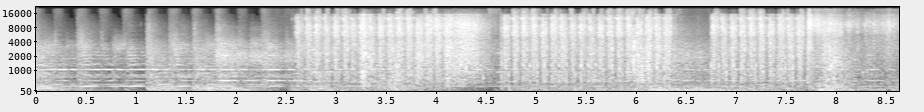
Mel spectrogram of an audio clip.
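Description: A Heckler & Koch HK21E belt-fed machine gun, derived from the G3 battle rifle, fires long loud rapid bursts, a few spaced shots first, then near-continuous automatic fire broken by one brief pause.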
